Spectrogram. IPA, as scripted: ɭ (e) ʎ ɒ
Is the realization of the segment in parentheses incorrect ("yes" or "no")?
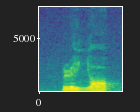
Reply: yes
